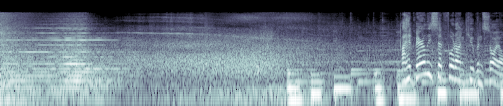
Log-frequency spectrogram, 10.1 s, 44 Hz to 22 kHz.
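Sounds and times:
jet engines climbing: 0.0 - 10.0.

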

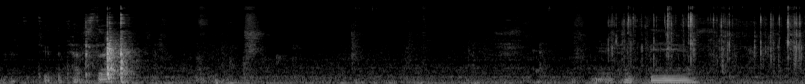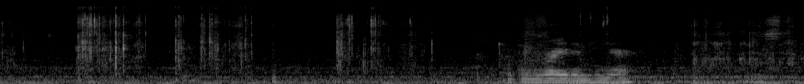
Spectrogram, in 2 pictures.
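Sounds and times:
aluminium foil crinkling: 6.0 - 10.8, 11.4 - 12.5.

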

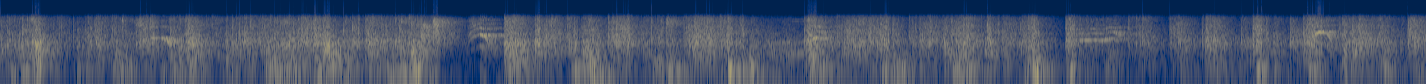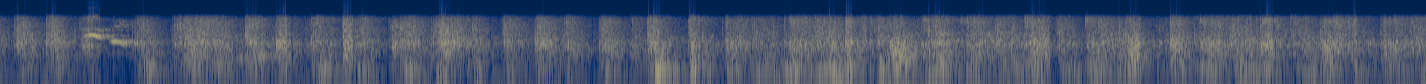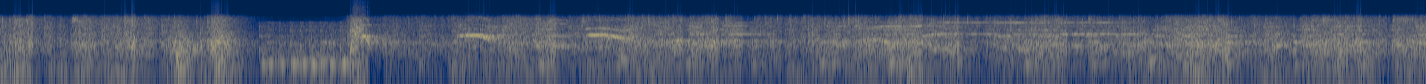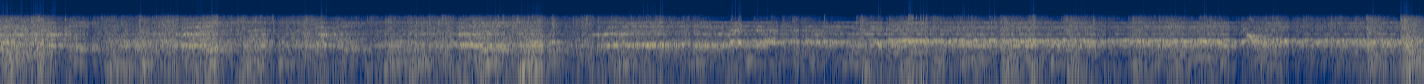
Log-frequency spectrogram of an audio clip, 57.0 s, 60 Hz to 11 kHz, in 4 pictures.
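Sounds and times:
tap shoes on stage floor: 0.0 - 31.1, 32.0 - 57.0
accompanying music: 30.8 - 57.0.

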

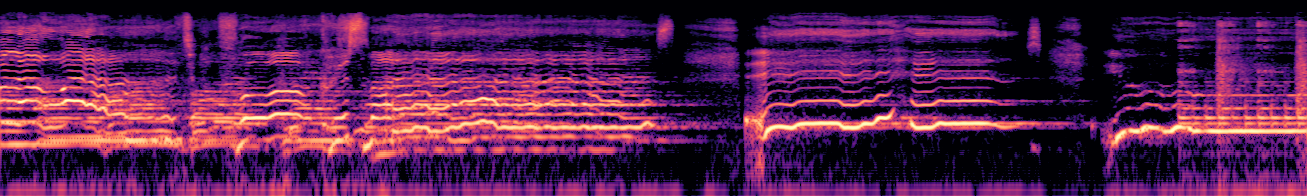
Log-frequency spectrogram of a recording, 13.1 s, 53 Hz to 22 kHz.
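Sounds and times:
women singing a cappella: 0.0 - 13.0.

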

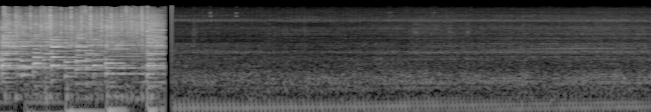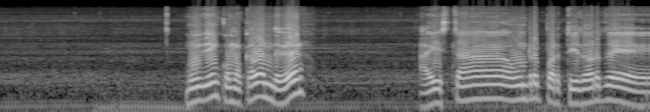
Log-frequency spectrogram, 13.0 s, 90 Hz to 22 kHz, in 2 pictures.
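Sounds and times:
banjo tune: 0.0 - 1.7
motorcycle engine running: 0.0 - 13.0.

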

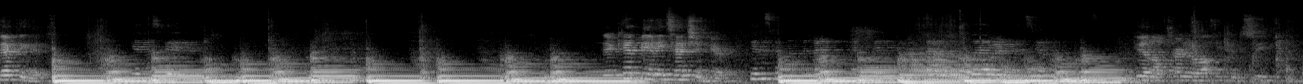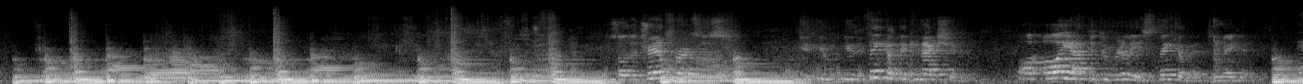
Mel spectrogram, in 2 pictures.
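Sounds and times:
double bass plucked notes: 0.5 - 6.5, 7.7 - 11.5, 13.1 - 21.4, 25.7 - 26.0.

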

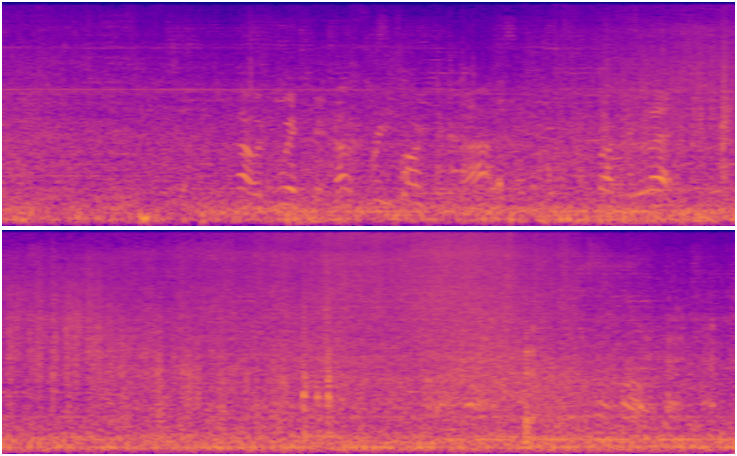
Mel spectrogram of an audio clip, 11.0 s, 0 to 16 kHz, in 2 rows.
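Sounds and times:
outdoor rumble and hiss: 0.0 - 11.0.

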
